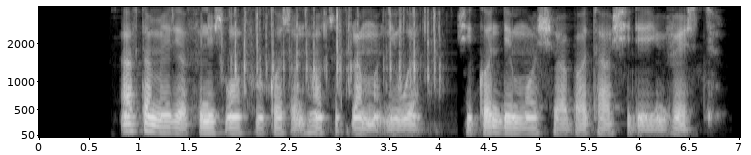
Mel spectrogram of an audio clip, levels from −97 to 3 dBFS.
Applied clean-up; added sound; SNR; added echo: none; Computer keyboard; 12 dB; none.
